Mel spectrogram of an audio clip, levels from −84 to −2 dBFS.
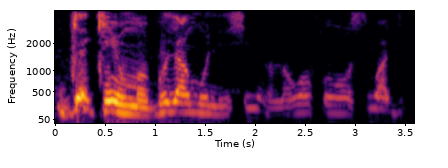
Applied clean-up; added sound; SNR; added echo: none; none; none; none.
